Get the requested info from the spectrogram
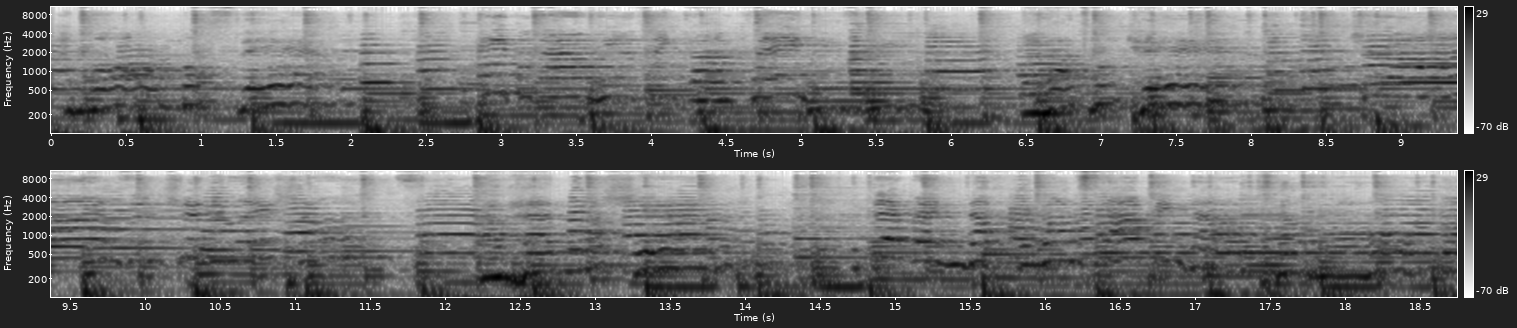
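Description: A woman singing a jazzy show tune over a full band backing with trumpet.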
